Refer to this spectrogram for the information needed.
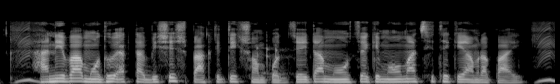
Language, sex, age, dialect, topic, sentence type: Bengali, male, 18-24, Northern/Varendri, agriculture, statement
